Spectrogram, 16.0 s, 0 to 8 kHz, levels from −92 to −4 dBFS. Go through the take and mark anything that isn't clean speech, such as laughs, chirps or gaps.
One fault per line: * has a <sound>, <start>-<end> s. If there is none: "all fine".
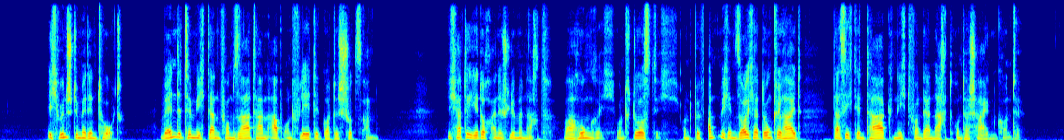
* has a dropout, 10.5-10.6 s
